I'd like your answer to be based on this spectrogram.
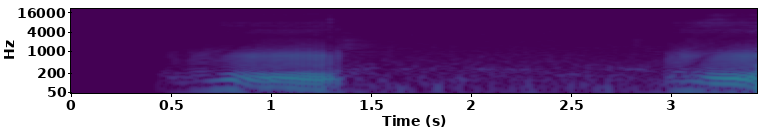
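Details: Pug, a short-nosed dog, snoring while napping: loud, deep, rattling snorts on each breath, heavy snoring.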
